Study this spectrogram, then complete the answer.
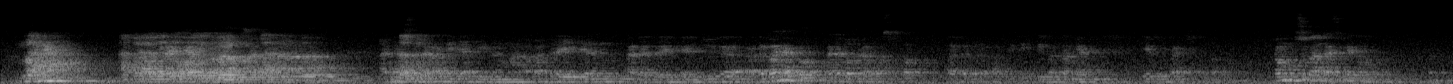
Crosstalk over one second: present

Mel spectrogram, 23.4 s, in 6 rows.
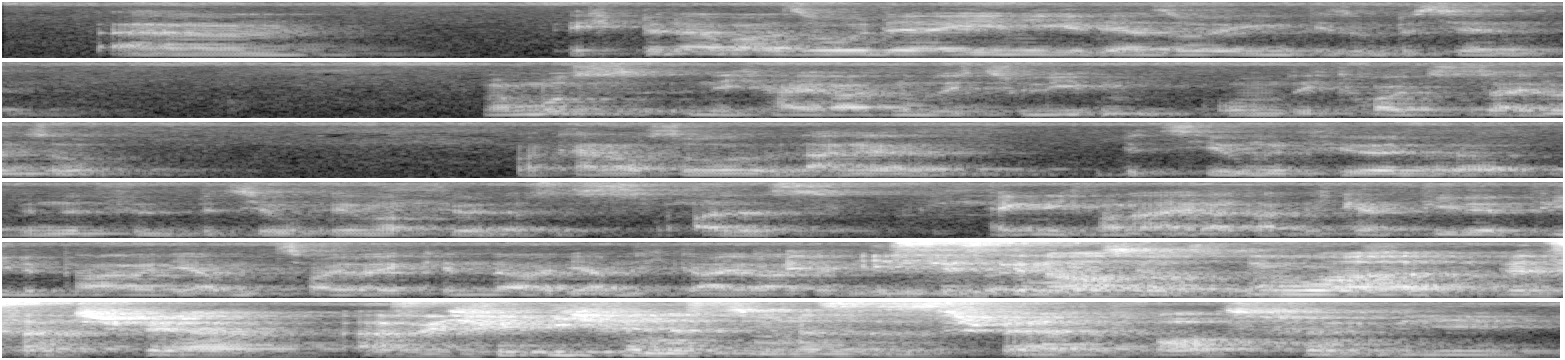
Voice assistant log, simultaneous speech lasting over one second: present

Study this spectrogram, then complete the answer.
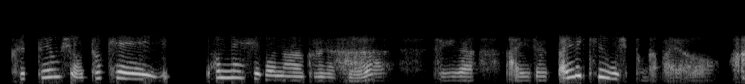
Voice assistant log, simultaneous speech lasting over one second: none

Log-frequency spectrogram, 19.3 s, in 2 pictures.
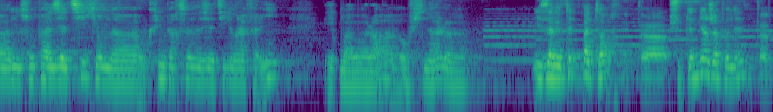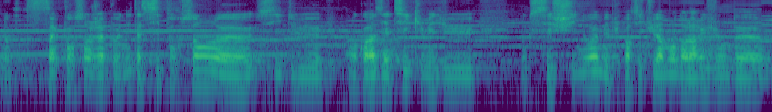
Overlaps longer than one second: none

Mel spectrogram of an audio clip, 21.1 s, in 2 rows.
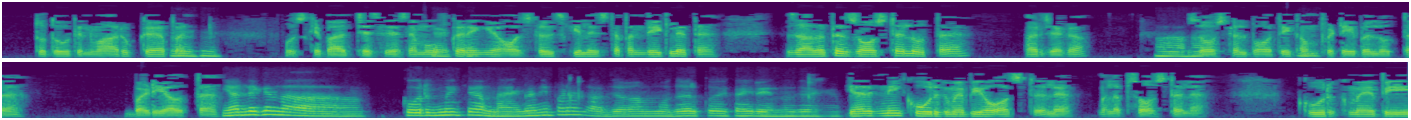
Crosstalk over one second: none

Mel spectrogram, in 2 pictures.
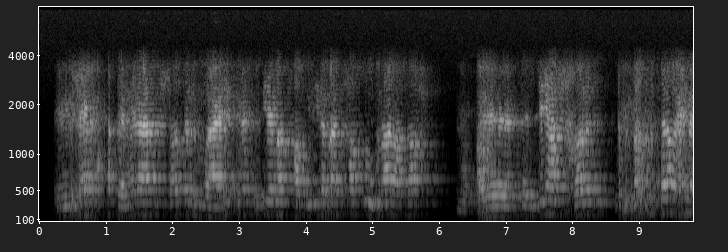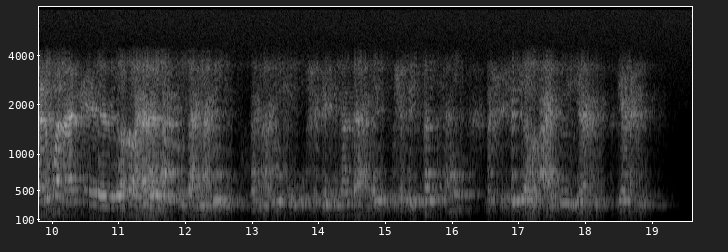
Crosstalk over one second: none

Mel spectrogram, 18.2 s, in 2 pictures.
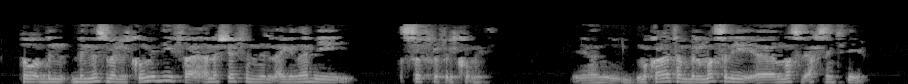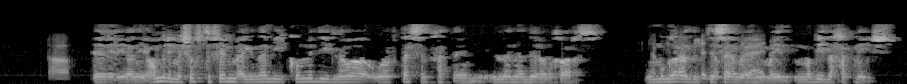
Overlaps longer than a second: present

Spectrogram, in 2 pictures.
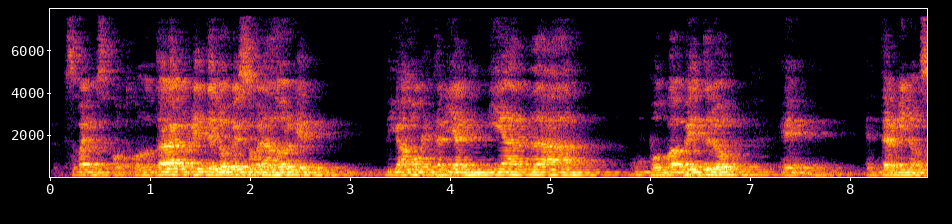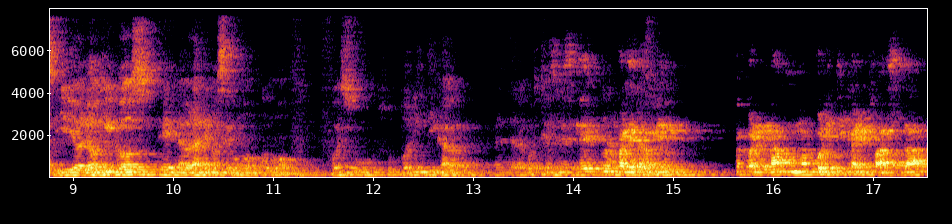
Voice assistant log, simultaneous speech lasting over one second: present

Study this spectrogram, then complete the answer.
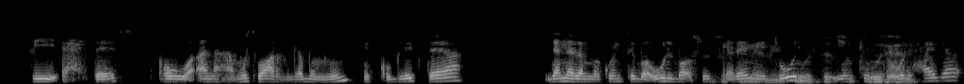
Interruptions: present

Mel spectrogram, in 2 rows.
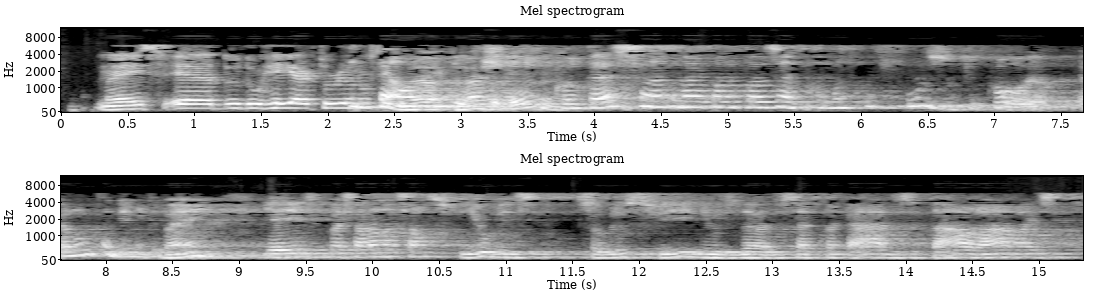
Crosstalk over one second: present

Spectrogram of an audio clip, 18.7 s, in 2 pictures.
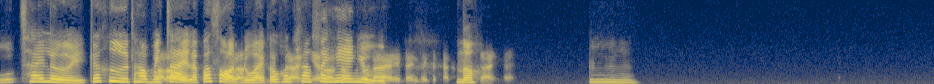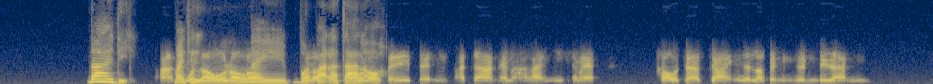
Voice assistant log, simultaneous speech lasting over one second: present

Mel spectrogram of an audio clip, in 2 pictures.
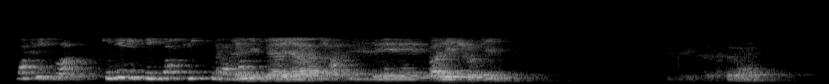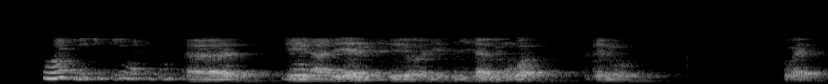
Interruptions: present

